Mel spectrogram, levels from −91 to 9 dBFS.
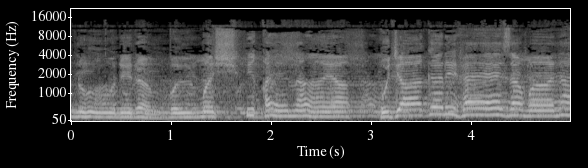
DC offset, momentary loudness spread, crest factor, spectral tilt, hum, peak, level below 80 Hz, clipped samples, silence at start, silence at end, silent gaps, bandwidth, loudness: under 0.1%; 3 LU; 12 dB; -4.5 dB/octave; none; -8 dBFS; -58 dBFS; under 0.1%; 0 s; 0 s; none; 15 kHz; -20 LUFS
